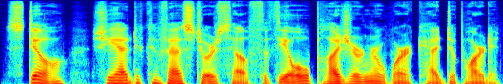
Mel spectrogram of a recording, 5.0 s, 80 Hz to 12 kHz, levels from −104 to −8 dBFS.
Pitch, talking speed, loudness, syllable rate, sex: 90 Hz, 190 wpm, -22 LUFS, 4.7 syllables/s, male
